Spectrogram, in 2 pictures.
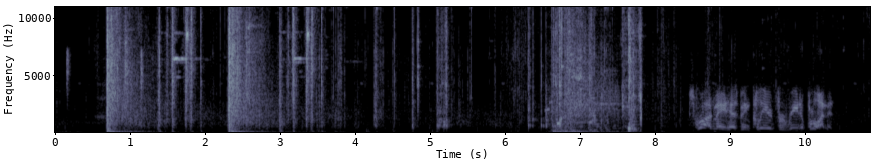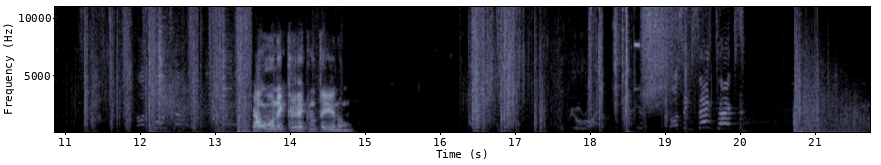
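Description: Rifle shots boom loudly.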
